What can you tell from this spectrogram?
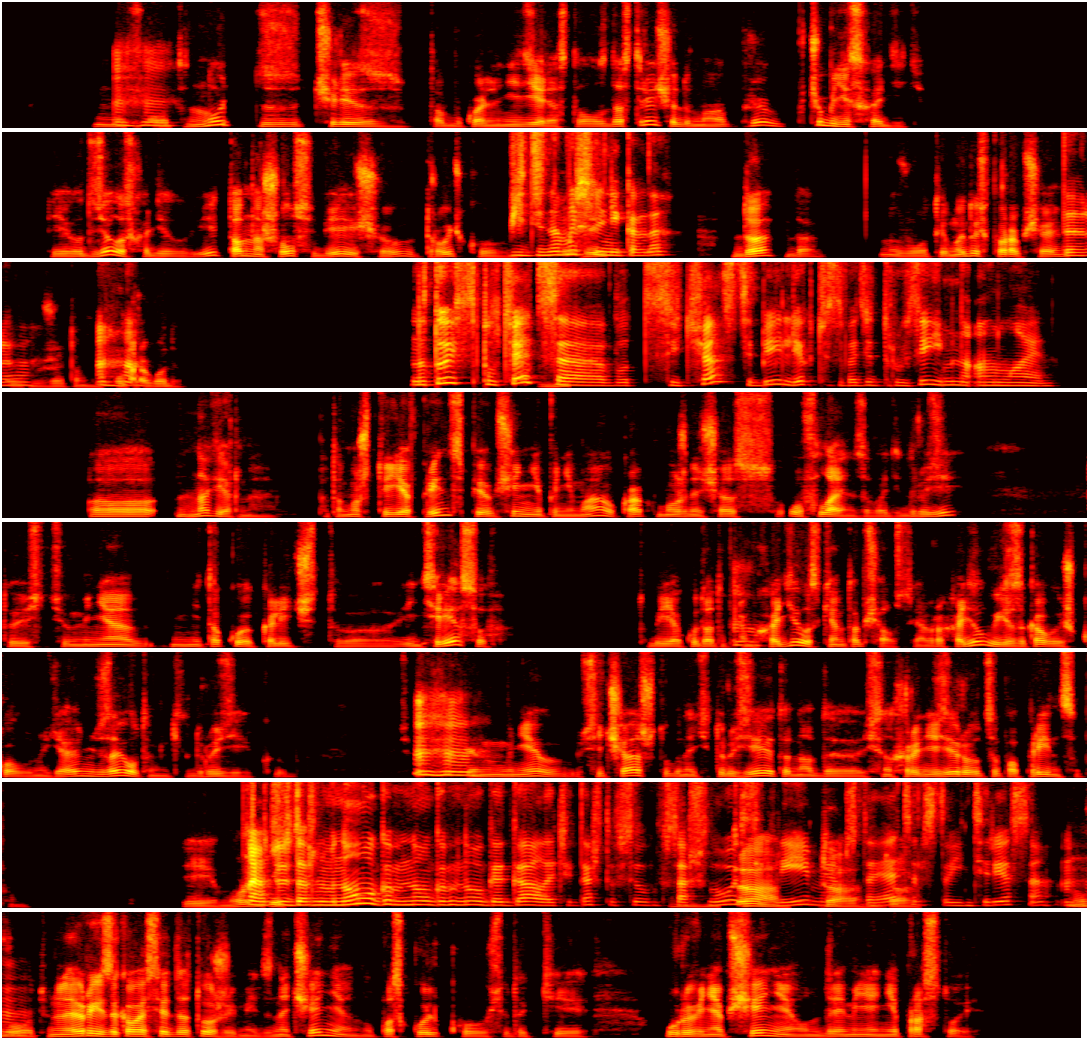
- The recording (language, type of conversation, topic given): Russian, podcast, Как вы заводите друзей в новой среде?
- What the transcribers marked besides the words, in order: tapping; "чтобы" said as "тоби"; other background noise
